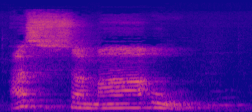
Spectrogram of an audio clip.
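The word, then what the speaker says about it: السَّمَاءُ: And here, seen is a shamsi letter. It gives the sound of lam, and you have to pronounce seen 2 times. So it becomes as-sama, and also al changes 2 dhammas into 1 on the last letter. So the final word is as-sama'u.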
